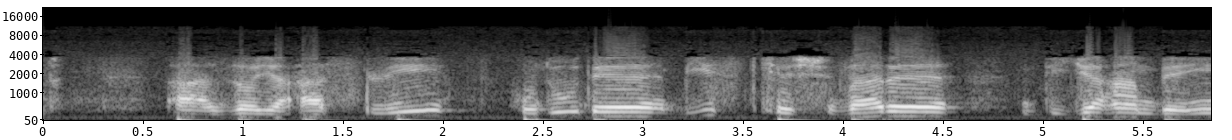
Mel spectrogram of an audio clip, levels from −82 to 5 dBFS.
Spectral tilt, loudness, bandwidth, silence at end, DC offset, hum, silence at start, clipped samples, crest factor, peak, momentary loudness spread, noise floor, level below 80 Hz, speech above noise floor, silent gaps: -5 dB/octave; -10 LUFS; 9.8 kHz; 0 s; under 0.1%; none; 0 s; 0.2%; 12 dB; 0 dBFS; 15 LU; -35 dBFS; -34 dBFS; 25 dB; none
